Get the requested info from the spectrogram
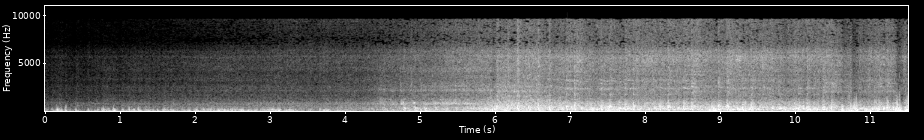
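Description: JR Freight EF66 electric locomotive and its container wagons passing through a station at speed. A low rumble builds from about four seconds in into loud wheel-on-rail running and clatter as the locomotive goes by, and stays loud while the wagons follow.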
